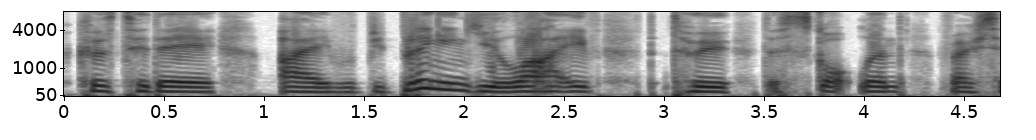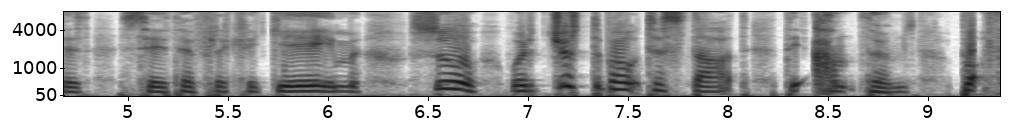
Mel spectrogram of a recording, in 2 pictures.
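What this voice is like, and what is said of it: Put-on Scottish accent. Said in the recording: “This is my Scottish accent”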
